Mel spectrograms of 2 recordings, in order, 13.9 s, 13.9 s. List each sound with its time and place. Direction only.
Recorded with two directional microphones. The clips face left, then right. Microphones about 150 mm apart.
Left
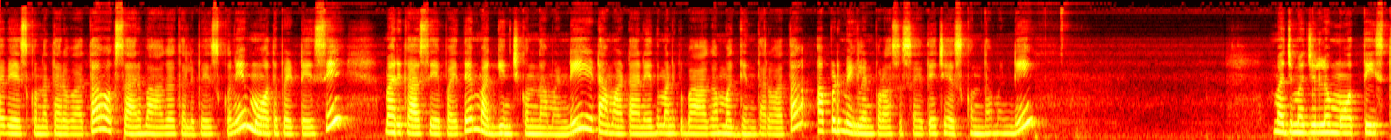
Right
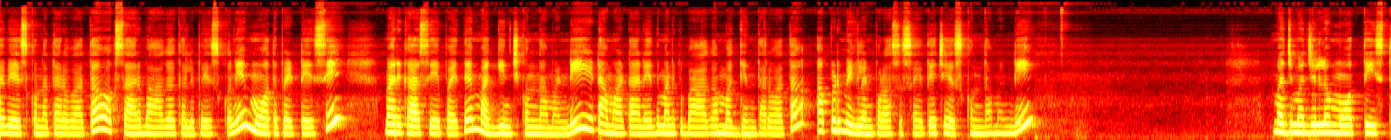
0.0 s speech: 45° right (ahead or behind)
12.7 s speech: 40° right (ahead or behind)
